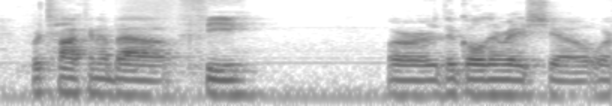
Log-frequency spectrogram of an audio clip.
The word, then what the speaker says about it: phi: thought was interesting because it kind of sounds like pi, but it's phi.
